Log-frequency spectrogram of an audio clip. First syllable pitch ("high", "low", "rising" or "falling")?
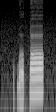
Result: low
